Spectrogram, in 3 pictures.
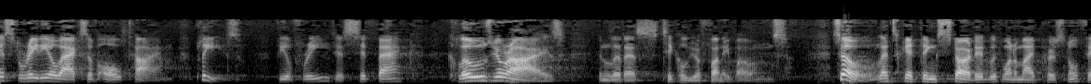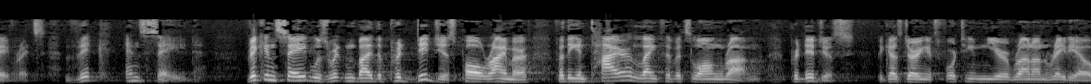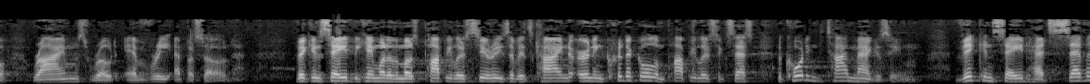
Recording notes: Re-Imagined Radio presented a live performance by Willamette Radio Workshop actors and other community volunteers at Kiggins Theatre in downtown Vancouver, Washington. Audience count: 133. Streamed live on American Senior Radio Network.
